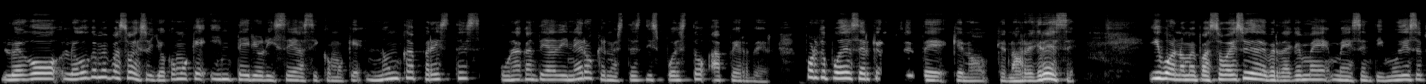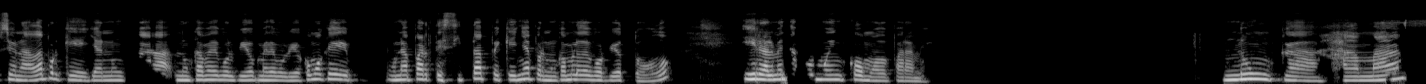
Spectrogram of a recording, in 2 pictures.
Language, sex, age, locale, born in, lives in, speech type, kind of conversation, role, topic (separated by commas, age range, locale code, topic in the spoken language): Spanish, female, 30-34, es-DO, Dominican Republic, Portugal, conversation, advice, user, ¿Qué puedo hacer si presté dinero y no me lo devuelven?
